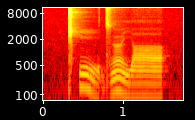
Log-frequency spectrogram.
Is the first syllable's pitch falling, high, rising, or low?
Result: falling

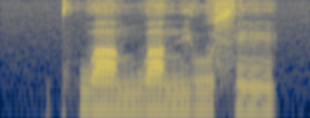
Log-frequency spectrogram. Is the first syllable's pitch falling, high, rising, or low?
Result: falling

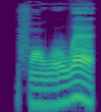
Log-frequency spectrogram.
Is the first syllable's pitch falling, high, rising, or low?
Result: low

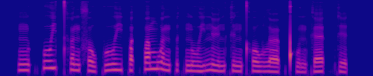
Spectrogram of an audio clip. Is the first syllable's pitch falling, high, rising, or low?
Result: rising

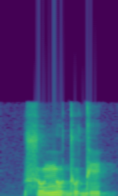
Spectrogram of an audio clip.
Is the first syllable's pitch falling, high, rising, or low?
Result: high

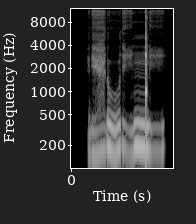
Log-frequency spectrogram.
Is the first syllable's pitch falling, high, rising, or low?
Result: rising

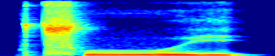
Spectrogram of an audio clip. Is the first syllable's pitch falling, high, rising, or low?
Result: rising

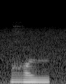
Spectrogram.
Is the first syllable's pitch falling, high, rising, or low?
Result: low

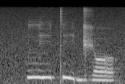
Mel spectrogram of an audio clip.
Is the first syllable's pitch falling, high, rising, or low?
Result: high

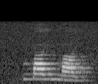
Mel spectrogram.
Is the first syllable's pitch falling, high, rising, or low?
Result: high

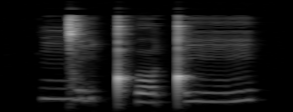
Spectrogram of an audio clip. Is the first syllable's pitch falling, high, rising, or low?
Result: high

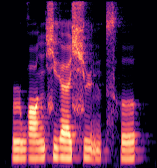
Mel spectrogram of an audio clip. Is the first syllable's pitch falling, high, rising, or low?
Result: rising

